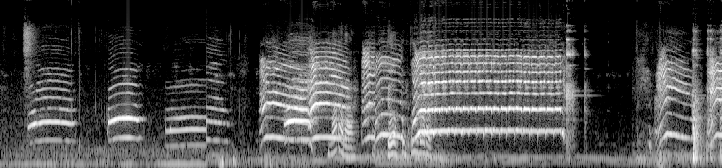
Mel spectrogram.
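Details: Ragdoll cat teased indoors: three short meows, then longer wavering, rising and falling complaints ending in a sustained loud wail of about three seconds, followed by a brief pause and a final sharp meow.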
